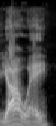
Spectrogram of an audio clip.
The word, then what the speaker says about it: Yahweh: Although there's some people who defend it, I've heard Nehemiah Gordon defend it, but it should be Yahweh.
